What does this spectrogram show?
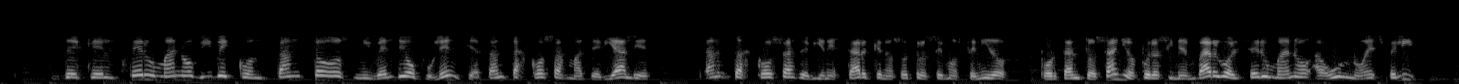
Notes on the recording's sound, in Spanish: Atendemos puntualmente las necesidades del público con teléfonos abiertos y nuestras redes sociales, creando así una completísima revista radiofónica en vivo.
